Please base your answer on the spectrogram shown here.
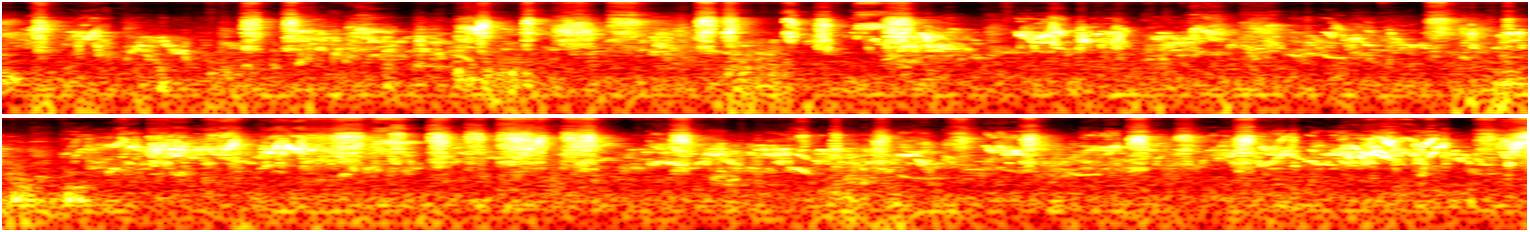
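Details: Budgerigars at play, a group chattering continuously: busy layered warbling, squeaky chirps and harsh clicks, high and bright, with short pulses packed close together and no pauses.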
